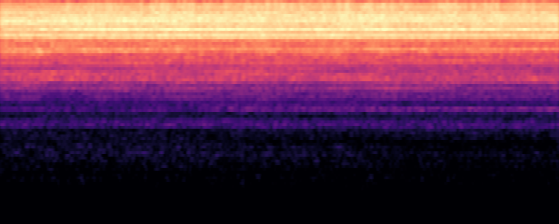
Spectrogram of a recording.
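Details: eBay nitrous oxide transfer pump on regulated shop air: steady high hiss with no low-end thump, pump doesn't run; air escaping inside the pump, grease and debris found inside. Cause suspected, not confirmed.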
